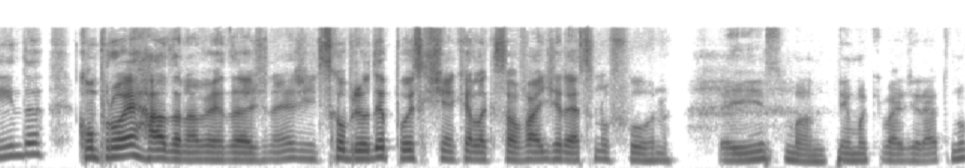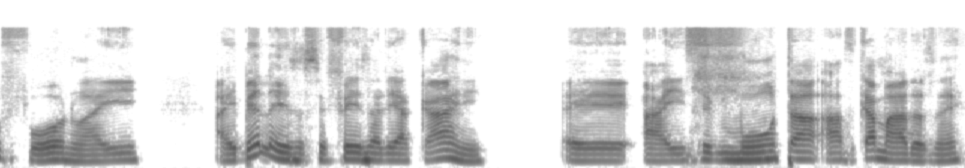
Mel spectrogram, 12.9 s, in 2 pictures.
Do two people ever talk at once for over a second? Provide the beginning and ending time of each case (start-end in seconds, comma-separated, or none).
none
